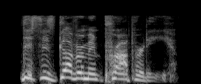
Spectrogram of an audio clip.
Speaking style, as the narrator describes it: the postmaster replied sharply

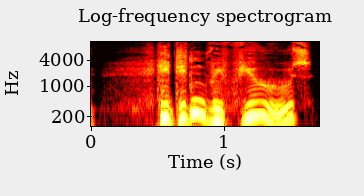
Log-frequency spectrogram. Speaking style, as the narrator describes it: gasped Hermione

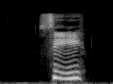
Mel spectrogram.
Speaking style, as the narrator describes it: cried

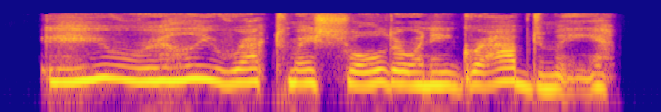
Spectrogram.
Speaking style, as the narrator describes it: said, groaning

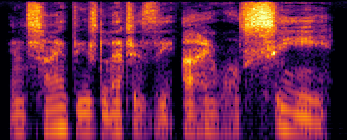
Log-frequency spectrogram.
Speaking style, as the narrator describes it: Klaus muttered again

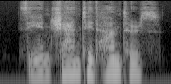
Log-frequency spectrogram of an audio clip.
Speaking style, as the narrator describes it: almost a whisper

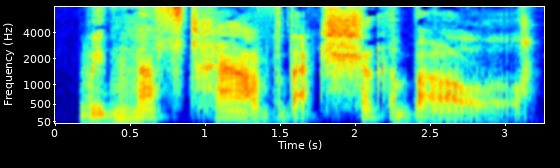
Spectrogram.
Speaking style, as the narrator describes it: she snarled

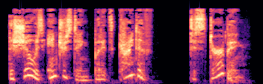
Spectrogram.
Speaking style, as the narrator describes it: whispered Nick to Bill

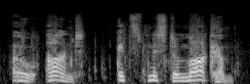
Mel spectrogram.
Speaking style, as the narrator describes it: Helen cried

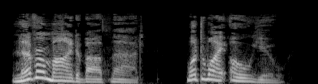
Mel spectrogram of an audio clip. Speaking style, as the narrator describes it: he said in a hard, cold voice

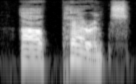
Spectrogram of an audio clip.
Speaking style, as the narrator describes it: Sunny said fiercely

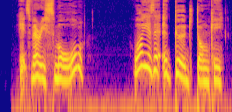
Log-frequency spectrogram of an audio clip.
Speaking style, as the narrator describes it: asked Bob

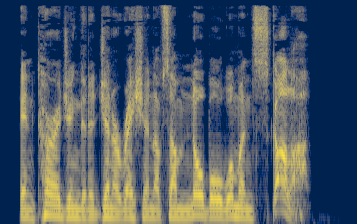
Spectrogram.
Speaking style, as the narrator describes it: Ignatius barked

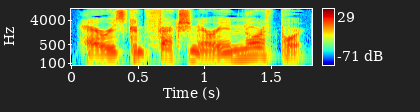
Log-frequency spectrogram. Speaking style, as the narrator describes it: Frank broke in excitedly

